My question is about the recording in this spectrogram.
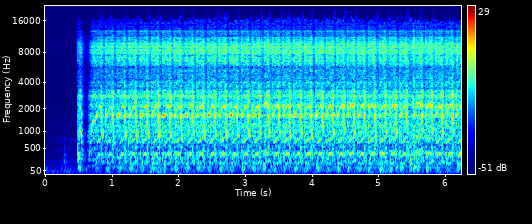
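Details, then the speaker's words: Honda Nifty 50 two-stroke parts scooter with fluid pouring from the bottom, spark present: steady fast cranking about three turns a second with a buzzy rasp but no catch; engine spins over yet won't fire, cause suspected. "heck, man, this thing's like actually turning over pretty nicely, so I would genuinely like to see if it's going to do anything"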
